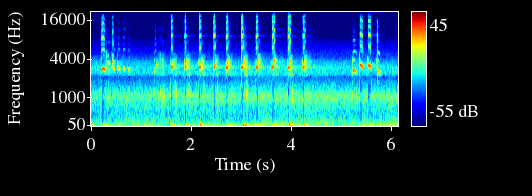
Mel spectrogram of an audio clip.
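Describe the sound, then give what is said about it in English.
Ravens mobbing an eagle's nest: a steady run of about a dozen sharp, shrill, piercing calls, then a brief pause and another quick burst over a low rumbling background. “This is where ravens are attacking this nest, this eagle's nest.”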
